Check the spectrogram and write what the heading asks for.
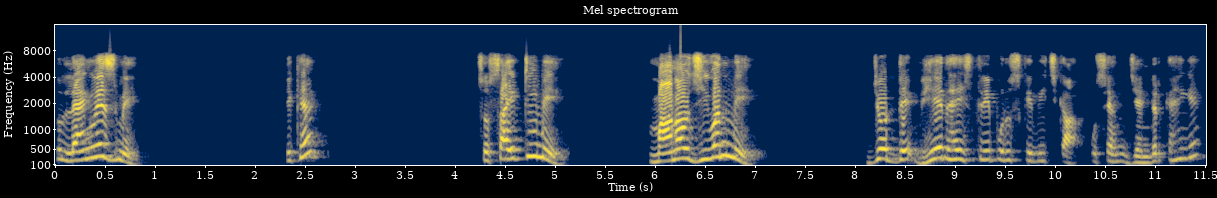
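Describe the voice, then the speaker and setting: Slow, deliberate woman lecturing a class. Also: fairly high pitch, animated, dull audio. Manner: explains slowly, repeats key terms, checks understanding with asides. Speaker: teacher.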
